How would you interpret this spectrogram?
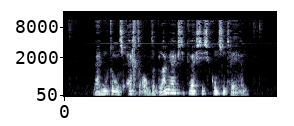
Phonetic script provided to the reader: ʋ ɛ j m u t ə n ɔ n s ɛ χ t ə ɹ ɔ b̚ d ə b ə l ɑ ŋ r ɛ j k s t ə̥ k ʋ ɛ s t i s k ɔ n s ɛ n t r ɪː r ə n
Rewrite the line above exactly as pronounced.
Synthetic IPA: ʋ ɛ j m u t ə n ɔ n s ɛ χ t ə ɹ ɔ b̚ d ə b ə l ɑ ŋ r ɛ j k s t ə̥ k ʋ ɛ s t i s k ɔ n s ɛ n t r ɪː r ə n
